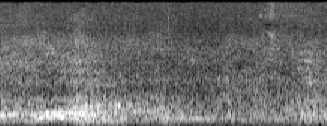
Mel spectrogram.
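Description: Low murmur of voices in an audience in a concert hall.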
